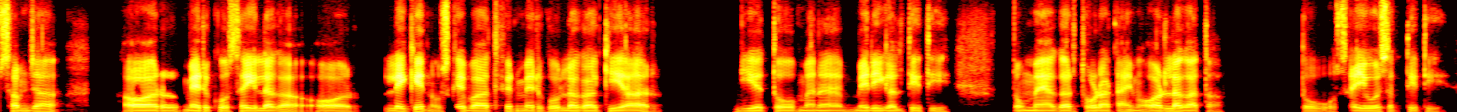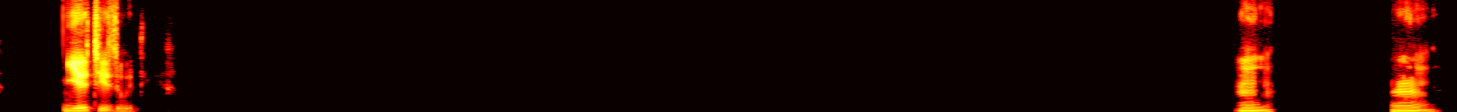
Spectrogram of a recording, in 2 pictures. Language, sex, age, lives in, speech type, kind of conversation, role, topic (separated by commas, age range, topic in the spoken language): Hindi, male, 25-29, India, conversation, advice, user, ब्रेकअप के बाद भावनात्मक रूप से स्वतंत्र होकर आत्म-दया कैसे विकसित करूँ?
